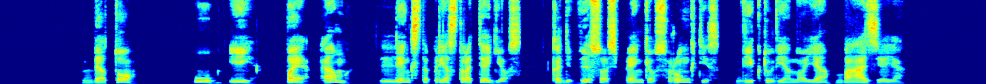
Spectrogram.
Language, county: Lithuanian, Panevėžys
